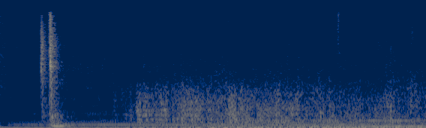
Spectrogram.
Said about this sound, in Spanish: Ella cierra la puerta de su cuarto.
